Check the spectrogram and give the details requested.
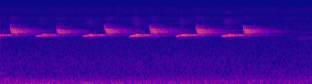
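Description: A tit sings a bright, high two-note phrase, the first note higher than the second, repeated briskly about six times in three seconds over a faint low hum.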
